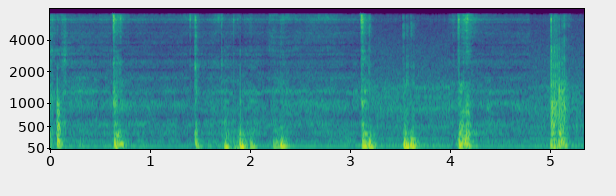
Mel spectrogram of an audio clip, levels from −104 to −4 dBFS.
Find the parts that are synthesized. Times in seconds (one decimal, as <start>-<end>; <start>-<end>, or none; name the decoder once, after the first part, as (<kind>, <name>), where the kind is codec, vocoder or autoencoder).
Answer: 0.0-3.2 (codec, SNAC); 4.0-4.8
